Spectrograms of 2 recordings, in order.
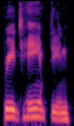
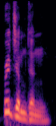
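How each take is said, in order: First: Bridgehampton with a full, clear "HAMP-tin"; wrong pronunciation. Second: Bridgehampton swallowed into "BRIDJ-um-tun"; posh proper pronunciation. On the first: Host showing how not to say it, Bridgehampton with full "hamp". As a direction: sound out the second half of Bridgehampton as "hamp-tin". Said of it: "I know it's not Bridgehampton". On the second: Host showing the proper way, Bridgehampton as posh "BRIDJ-um-tun". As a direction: squash the "hamp" in Bridgehampton down to "um". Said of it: "You have to say it in the". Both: Shown as a demonstration.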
